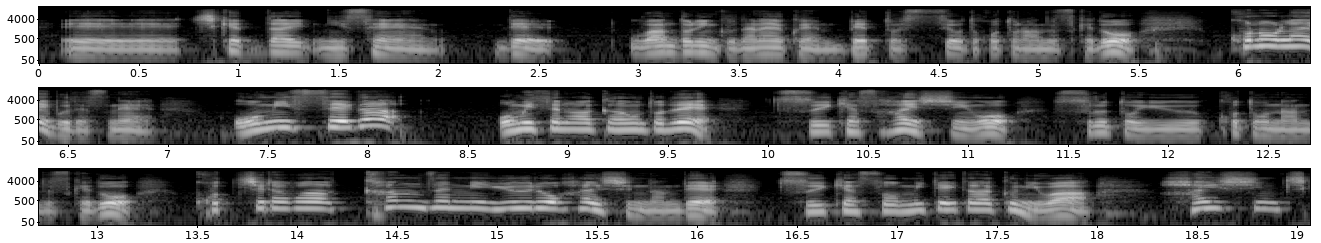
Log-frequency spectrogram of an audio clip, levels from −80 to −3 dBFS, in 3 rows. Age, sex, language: 30-49, male, Japanese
